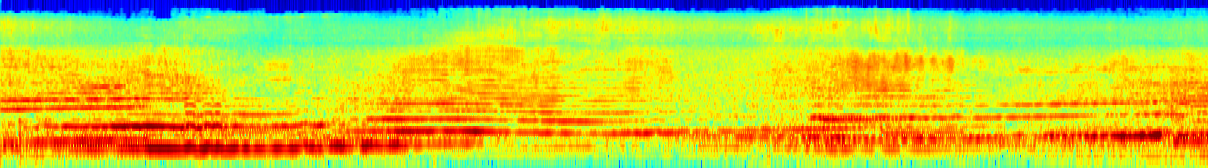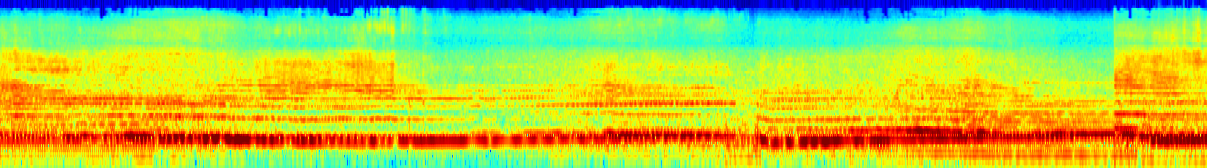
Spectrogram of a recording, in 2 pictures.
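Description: Race car engines roar and whine as the cars speed past, rising and falling in pitch.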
